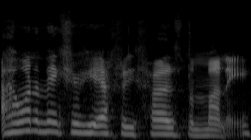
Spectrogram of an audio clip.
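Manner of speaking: quiet, hushed half-whisper. Half-whispering in character to a companion about the money: half-whispering to a companion. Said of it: "And then I whisper to Noor".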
